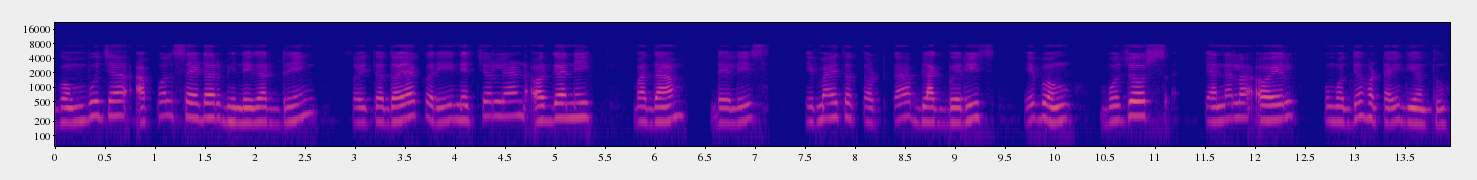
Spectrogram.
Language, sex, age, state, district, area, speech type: Odia, female, 45-60, Odisha, Cuttack, urban, read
